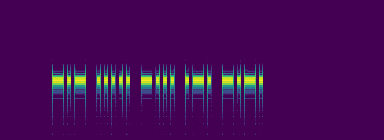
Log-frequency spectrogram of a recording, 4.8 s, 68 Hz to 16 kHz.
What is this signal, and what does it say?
Morse code, heard as a keyed tone, about 26 wpm, 700 Hz. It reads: K5BRC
